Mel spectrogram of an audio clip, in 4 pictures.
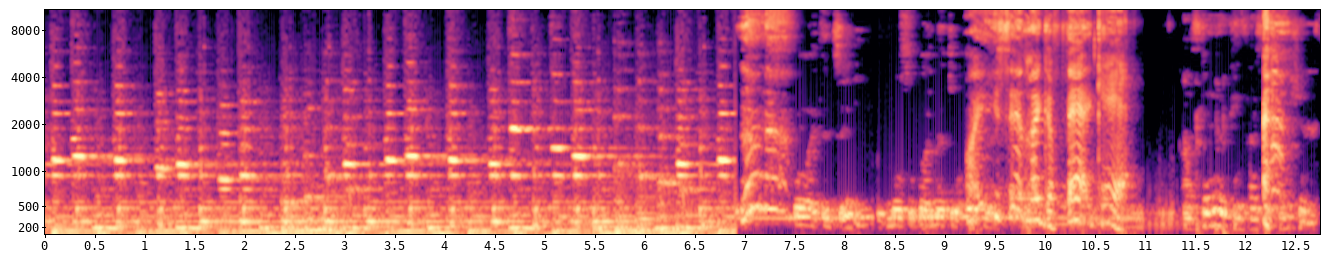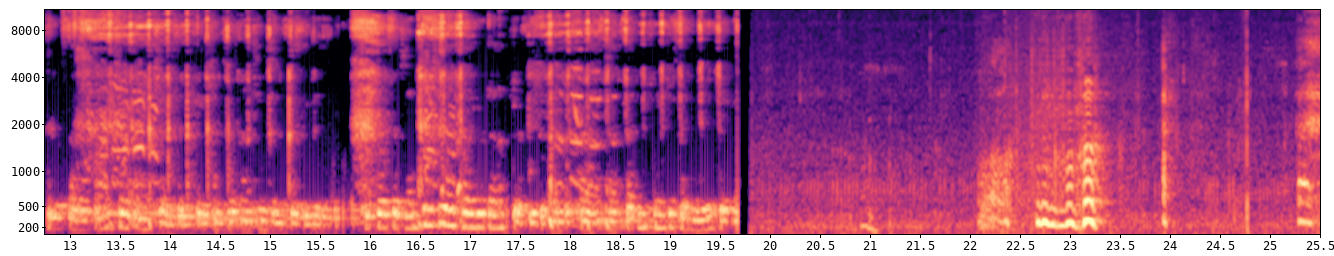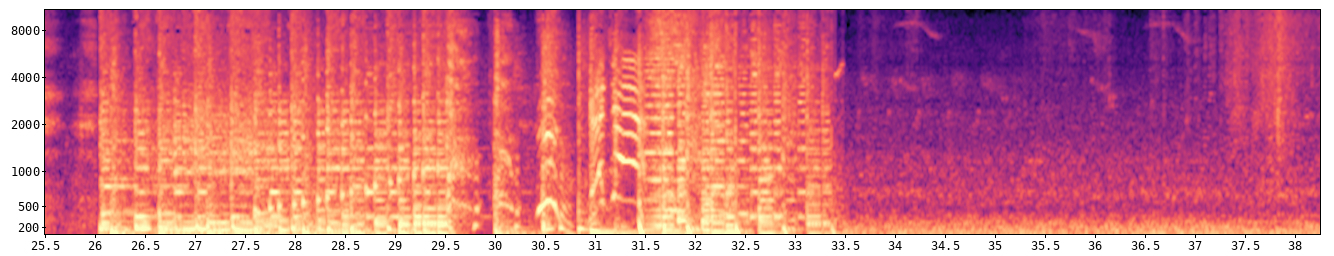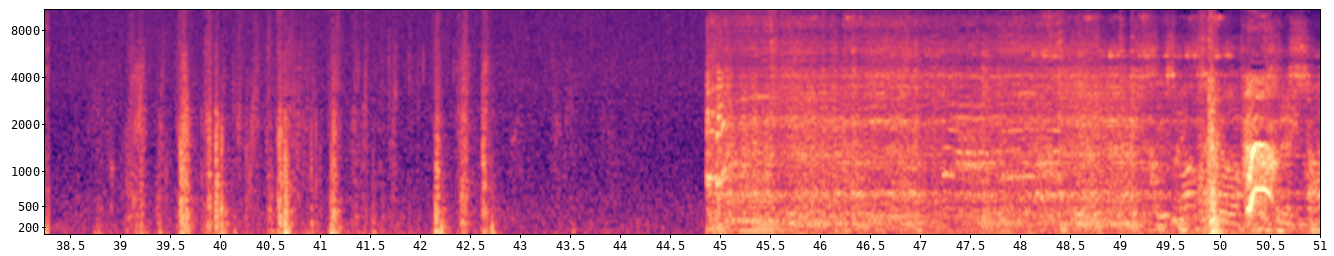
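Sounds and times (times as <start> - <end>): television soundtrack: 6.9 - 19.8, 44.9 - 51.0.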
